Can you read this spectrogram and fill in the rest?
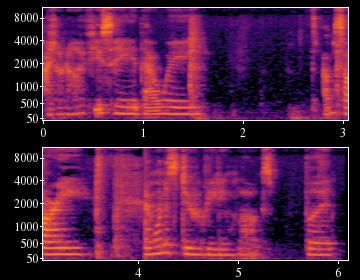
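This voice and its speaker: Young woman, Dutch accent, low voice, blunt chatty rant, swears, slips into whispers, faint background noise. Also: warm tone. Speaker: book vlogger. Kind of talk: casual book review rant.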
